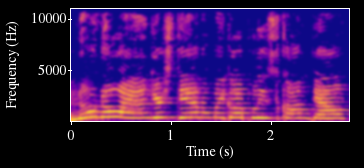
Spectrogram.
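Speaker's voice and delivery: high, loud imitated squeal; frantic pleading. Friend begs upset caller to calm down, frantic pleading. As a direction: mimic someone begging for calm.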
